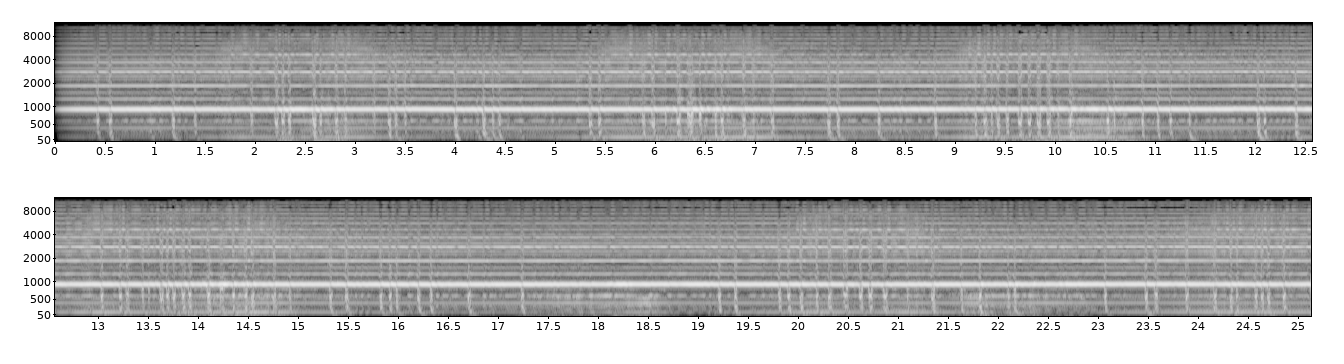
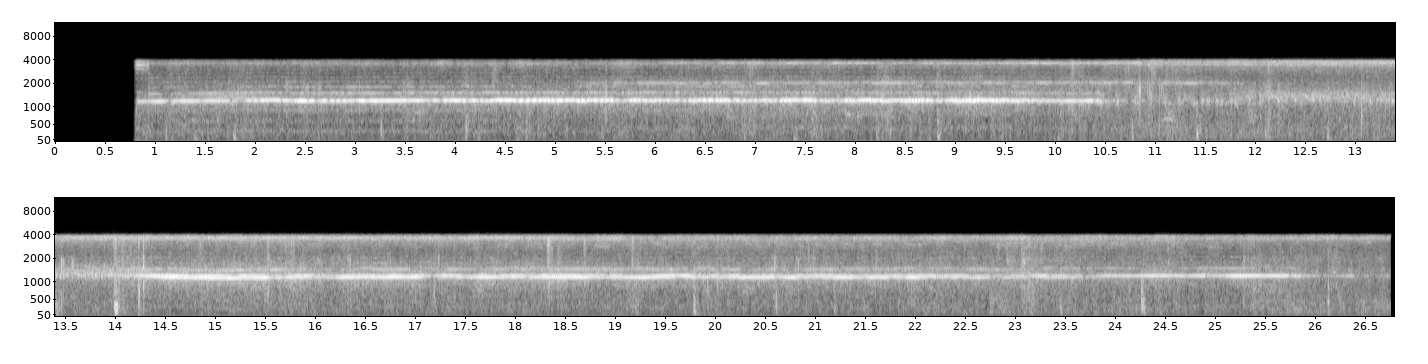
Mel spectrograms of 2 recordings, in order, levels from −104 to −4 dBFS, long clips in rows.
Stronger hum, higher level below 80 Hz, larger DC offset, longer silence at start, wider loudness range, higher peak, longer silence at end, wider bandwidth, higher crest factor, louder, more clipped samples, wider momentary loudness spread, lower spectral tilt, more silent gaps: neither; about the same, -56 dBFS vs -56 dBFS; second, under 0.1% vs 0.1%; second, 0 s vs 0.8 s; second, 0 LU vs 6 LU; second, -4 dBFS vs 0 dBFS; about the same, 0 s vs 0.05 s; first, 11 kHz vs 4 kHz; about the same, 12 dB vs 14 dB; second, -16 LUFS vs -13 LUFS; neither; second, 1 LU vs 10 LU; second, -1 dB/octave vs -5 dB/octave; neither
